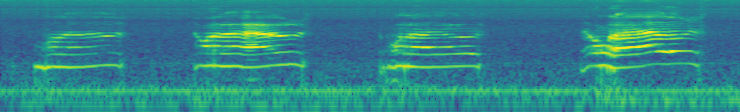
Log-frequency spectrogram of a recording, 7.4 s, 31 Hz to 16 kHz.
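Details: Elderly calico cat, 24 years old, during her daily 6 a.m. howl: four prolonged, harmonic-rich yowls spaced about two seconds apart, the last one rising and wavering, over a constant low electrical hum in a quiet room.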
